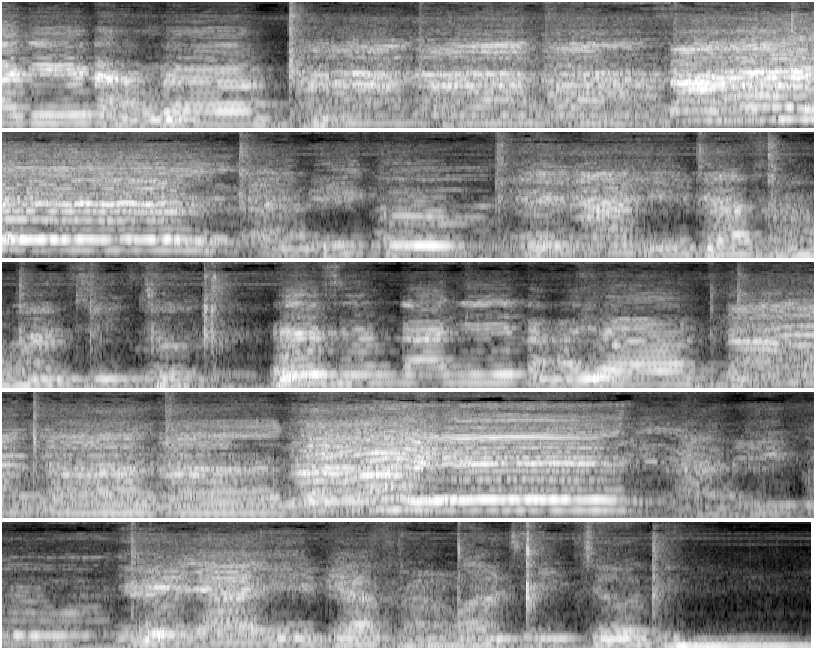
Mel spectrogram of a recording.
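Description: A man singing a chant-like song into a microphone through a PA, over steady low backing notes that change every second or two.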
